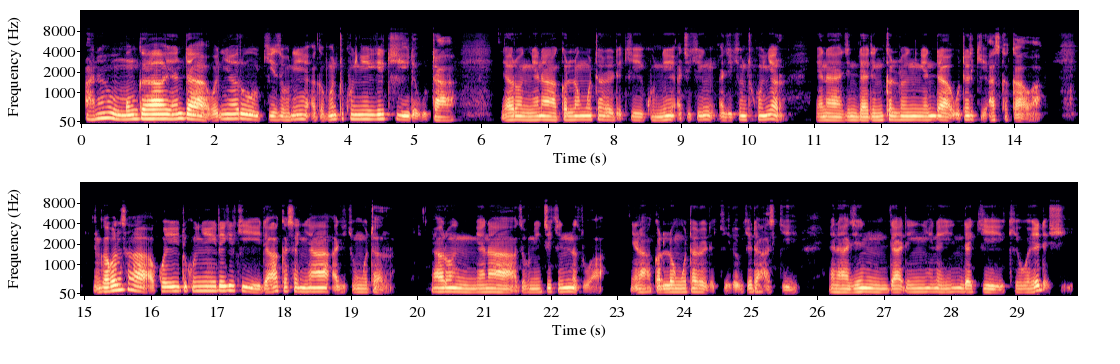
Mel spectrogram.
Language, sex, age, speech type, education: Hausa, female, 15-29, spontaneous, secondary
